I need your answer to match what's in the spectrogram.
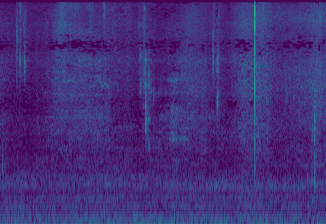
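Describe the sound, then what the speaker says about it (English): Someone chews an Arby's brown sugar bacon sandwich on sweet Hawaiian bread, with soft crunching bites of crispy bacon, close and fairly quiet over a low background rumble. "Then the nice crunch of the bacon, crispy."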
